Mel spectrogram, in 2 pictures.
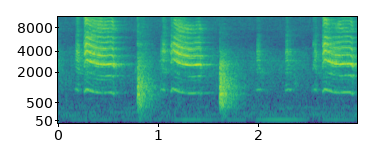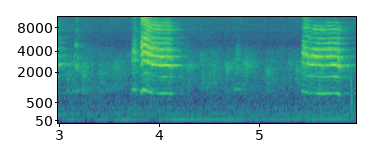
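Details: A rainbow lorikeet copying a chicken gives shrill, rising squawks in short groups with brief pauses between them, over a low steady hum.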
